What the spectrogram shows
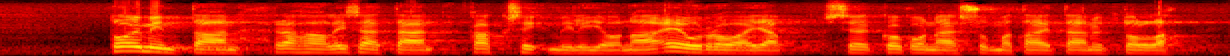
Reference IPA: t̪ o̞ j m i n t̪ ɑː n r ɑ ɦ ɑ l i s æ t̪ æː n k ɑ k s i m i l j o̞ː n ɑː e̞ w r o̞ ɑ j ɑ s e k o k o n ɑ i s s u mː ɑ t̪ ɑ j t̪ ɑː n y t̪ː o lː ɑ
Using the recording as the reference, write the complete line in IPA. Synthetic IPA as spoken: t̪ o̞ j m i n t̪ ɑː n r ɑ ɦ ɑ l i s æ t̪ æː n k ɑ k s i m i l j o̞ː n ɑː e̞ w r o̞ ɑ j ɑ s e k o k o n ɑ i s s u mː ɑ t̪ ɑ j t̪ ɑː n y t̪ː o lː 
